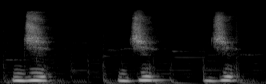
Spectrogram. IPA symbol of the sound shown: dʒ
